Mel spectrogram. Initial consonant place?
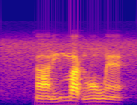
velar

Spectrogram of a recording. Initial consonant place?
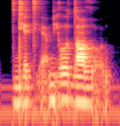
alveolar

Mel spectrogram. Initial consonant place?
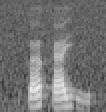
velar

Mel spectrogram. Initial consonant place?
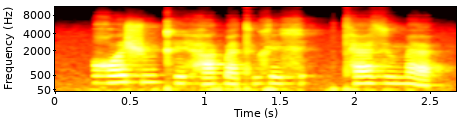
uvular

